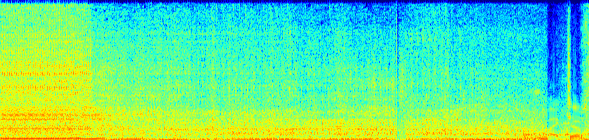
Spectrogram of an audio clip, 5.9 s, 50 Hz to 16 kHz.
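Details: Yamaha R15 V3 BS6 engine dropping from a rev to idle: light, quick ticking from the top end; valve clearance noise.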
